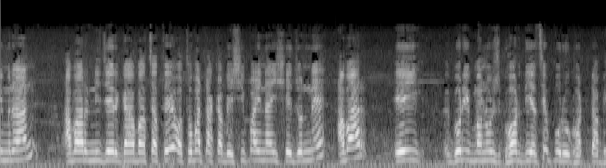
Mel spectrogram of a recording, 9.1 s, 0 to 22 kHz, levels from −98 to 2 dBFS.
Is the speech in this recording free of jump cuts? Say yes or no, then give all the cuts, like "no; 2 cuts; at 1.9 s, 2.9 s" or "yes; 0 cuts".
no; 1 cut; at 4.9 s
